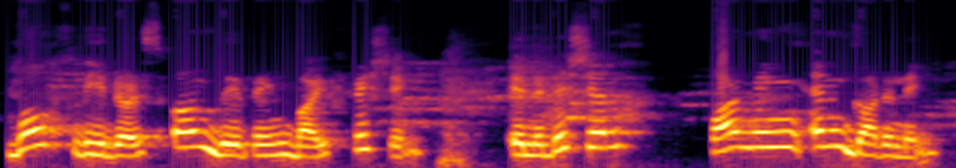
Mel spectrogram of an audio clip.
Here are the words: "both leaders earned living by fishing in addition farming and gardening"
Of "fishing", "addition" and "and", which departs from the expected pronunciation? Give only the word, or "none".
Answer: none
